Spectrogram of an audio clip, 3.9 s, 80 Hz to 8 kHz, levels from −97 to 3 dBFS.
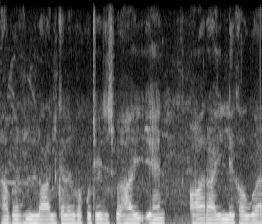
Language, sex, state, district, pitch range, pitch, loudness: Hindi, female, Uttar Pradesh, Etah, 135-145 Hz, 140 Hz, -13 LUFS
